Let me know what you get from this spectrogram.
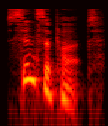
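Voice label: "sinciput", British English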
